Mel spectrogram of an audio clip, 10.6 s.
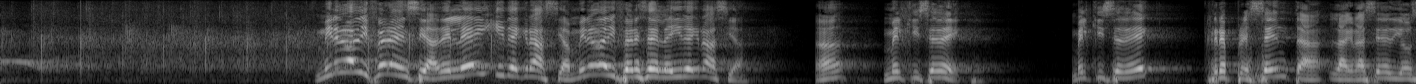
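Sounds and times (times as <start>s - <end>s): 
audience applause: 0.0s - 2.7s
speech: 2.4s - 7.4s, 8.0s - 10.6s.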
